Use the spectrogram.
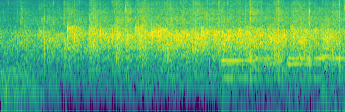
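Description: Sustained applause from a crowd, a dense, steady patter of many hands clapping at an even loudness, with a faint tonal whoop or whistle rising above it toward the end.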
